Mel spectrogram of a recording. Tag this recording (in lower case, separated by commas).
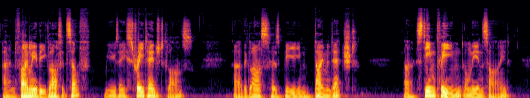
speech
